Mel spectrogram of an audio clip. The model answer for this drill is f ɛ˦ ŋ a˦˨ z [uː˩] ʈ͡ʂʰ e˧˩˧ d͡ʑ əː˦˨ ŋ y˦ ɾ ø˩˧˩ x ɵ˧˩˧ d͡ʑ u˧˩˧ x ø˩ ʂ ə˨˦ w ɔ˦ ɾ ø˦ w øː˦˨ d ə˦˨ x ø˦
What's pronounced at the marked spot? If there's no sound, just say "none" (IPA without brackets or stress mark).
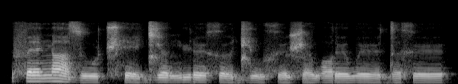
uː˩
